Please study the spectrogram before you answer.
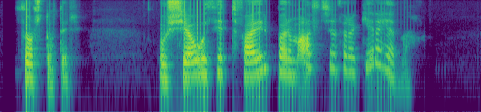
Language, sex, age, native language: Icelandic, female, 30-39, Icelandic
